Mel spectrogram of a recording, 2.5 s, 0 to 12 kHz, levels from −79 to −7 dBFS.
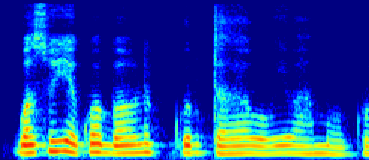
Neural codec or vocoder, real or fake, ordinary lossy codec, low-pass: codec, 16 kHz in and 24 kHz out, 0.9 kbps, LongCat-Audio-Codec, fine tuned four codebook decoder; fake; AAC, 48 kbps; 10.8 kHz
